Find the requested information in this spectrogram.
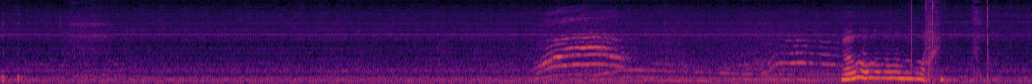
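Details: Two orange cats trade meows in a morning debate: a long drawn-out harmonic meow that rises and then falls, a pause, then a second wavering meow ending in a sharp, louder cry, over a low steady hum.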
